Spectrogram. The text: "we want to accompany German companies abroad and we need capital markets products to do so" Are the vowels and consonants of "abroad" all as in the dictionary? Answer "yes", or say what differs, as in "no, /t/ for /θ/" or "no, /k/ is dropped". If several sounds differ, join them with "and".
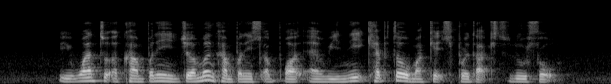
no, /ɹ/ is dropped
